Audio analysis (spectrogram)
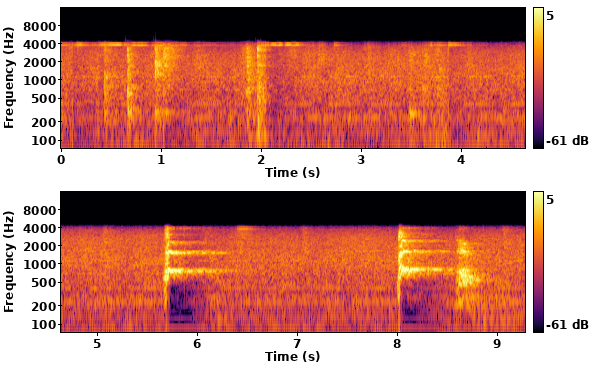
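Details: Xio, a pet dog, barking at balloons: two sharp harmonic barks near the end, after several seconds of muffled low thumps and rustling.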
